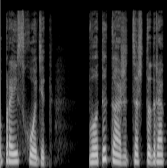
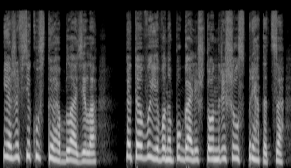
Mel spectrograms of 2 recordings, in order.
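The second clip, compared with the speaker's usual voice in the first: tearful shout; 5 semitones higher than usual. Acted. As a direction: yell it through tears. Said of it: "выкрикнула девушка".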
